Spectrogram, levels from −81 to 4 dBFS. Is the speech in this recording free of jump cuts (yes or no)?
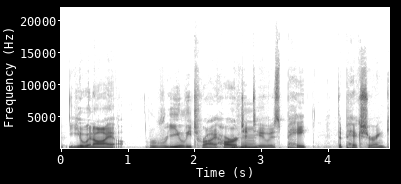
yes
